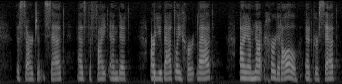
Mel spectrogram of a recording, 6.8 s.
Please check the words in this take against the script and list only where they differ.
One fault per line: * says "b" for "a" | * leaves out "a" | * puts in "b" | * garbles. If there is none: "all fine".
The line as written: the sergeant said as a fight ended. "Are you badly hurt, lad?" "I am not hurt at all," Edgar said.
* says "the" for "a"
